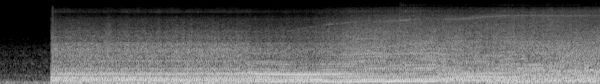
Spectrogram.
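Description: S550 Mustangs drag racing, a blower car against a huge single-turbo car, engines bursting in abruptly and loud, roaring at full throttle with audible shifts and a rising whine.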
